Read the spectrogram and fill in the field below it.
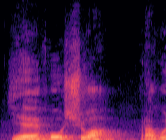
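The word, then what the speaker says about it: יְהוֹשֻׁעַ: 그리고 여호수아라고 한글 성경에서 여호수아라고 기록되어 있는이 이름은 어 히브리어로 발음을 해 본다면 예호시아라고 이렇게 발음을 할 수 있습니다.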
